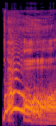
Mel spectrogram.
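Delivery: big high, loud "oh!"; booming mock challenge cry. Player imitating a rival throwing down the gauntlet, loud mock boom. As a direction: boom it out like a gauntlet hitting the ground.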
